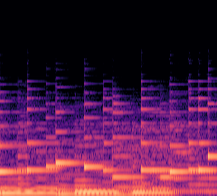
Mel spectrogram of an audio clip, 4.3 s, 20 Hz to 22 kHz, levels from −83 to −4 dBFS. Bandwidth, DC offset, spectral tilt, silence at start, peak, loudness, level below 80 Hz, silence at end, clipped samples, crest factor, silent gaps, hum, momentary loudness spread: 4.5 kHz; 0.2%; -10 dB/octave; 0 s; -8 dBFS; -21 LUFS; -32 dBFS; 0 s; under 0.1%; 12 dB; none; none; 4 LU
